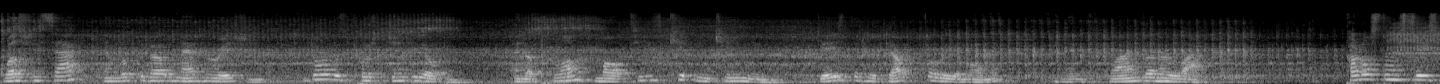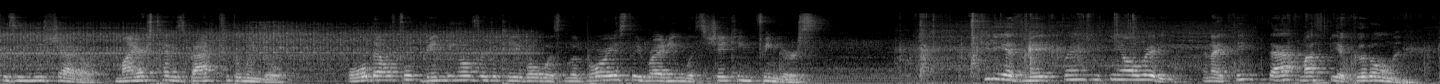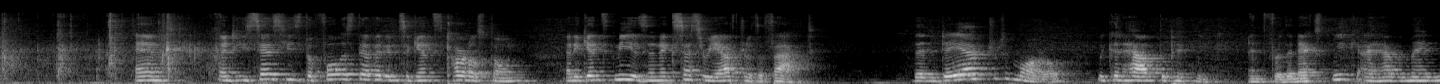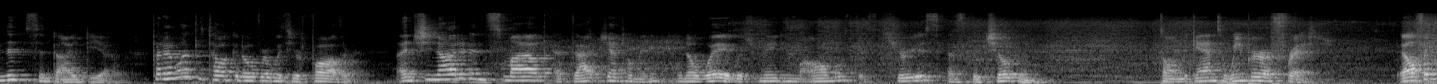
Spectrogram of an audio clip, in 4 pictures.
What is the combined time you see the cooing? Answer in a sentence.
You can't hear the cooing here.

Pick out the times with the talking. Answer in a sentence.
You can hear the talking from 0.0 to 12.2 s, from 13.4 to 22.6 s, from 24.2 to 28.6 s, from 30.1 to 37.0 s, from 37.9 to 53.6 s and from 54.8 to 57.5 s.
